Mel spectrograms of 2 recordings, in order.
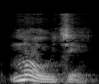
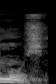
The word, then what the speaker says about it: mouche: Era las minas acostumbraban a comprarse un lunar, se lo ponía en la cara, se llamaba Mouche, comoador de boca, aunque ellas insistían en pronunciarlo mal, pronunciarlo mal, decían mucho, ¿qué cosa?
